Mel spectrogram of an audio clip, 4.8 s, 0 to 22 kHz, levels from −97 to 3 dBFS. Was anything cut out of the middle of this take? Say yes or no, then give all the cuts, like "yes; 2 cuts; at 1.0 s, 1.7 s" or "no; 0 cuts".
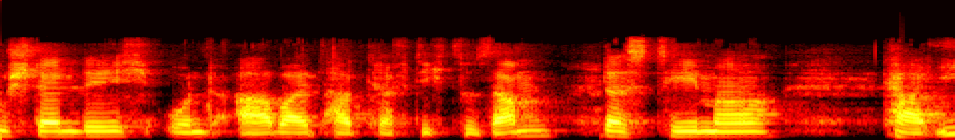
yes; 2 cuts; at 1.6 s, 3.0 s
